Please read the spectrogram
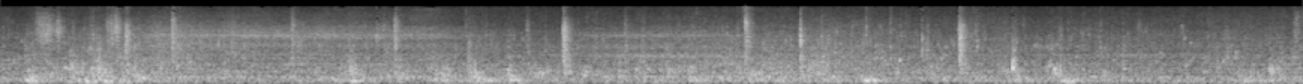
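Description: Water slapping and splashing against the hull of a small fishing boat at sea, with irregular short splashes and low thumps, and wind.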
